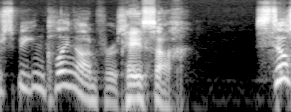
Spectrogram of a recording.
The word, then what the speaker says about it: Pesach: Happy Pesach. Is that how you say it? Yeah. It sounded like you were speaking Klingon for a second. Pesach.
